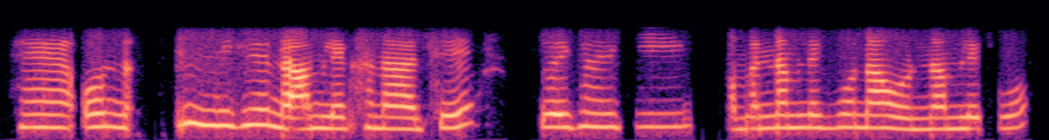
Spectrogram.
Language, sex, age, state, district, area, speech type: Bengali, female, 18-30, West Bengal, Jhargram, rural, conversation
